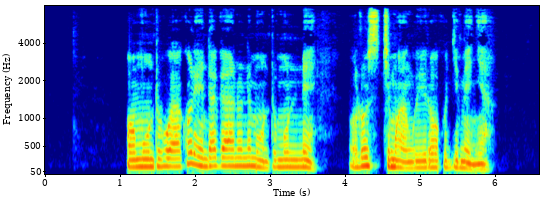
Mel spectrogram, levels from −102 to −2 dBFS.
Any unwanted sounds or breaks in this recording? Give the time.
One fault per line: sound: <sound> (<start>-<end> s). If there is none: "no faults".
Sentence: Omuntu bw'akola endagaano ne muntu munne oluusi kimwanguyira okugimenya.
no faults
